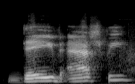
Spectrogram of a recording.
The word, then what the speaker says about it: Dave Ashby: This is the Absurd Podcast, I believe episode 4, brand new podcast, with a special guest, Dave Ashby.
